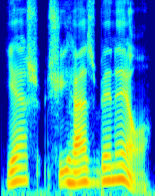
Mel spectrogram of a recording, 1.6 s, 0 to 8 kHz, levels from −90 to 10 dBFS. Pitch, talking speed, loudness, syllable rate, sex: 140 Hz, 195 wpm, -20 LUFS, 3.9 syllables/s, male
